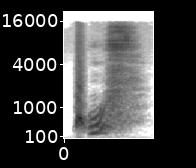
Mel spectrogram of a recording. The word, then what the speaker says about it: ouf: Ouf, being the Verlan of fou. What you do is that you will split it in, well, here too, because it is a very short word. What you do for Verlan is that you switch them and you obtain, ouf.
